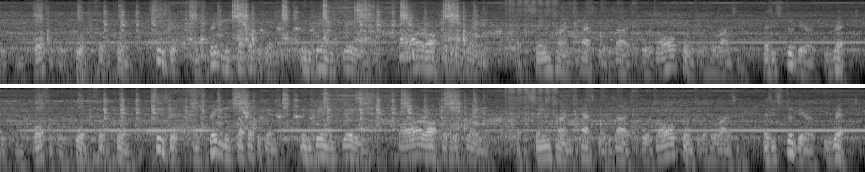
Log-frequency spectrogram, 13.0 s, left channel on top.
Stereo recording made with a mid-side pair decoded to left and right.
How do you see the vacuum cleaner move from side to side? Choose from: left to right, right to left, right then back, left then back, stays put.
stays put.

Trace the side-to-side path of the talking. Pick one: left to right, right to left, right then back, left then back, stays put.
stays put.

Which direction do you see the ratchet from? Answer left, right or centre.
left.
